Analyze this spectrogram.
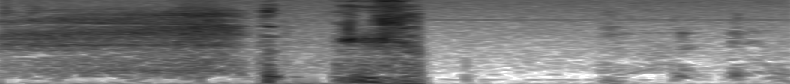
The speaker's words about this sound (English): Sorry about that, I had to cough.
